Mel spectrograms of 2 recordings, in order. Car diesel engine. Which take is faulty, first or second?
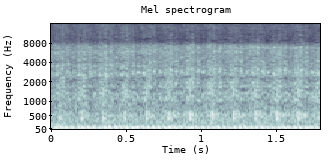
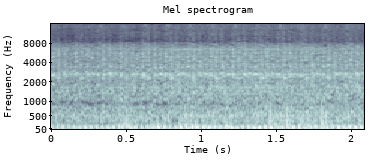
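first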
